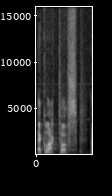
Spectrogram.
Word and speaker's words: eklektos: Okay, because you all read Greek, and if you don't, this is how it's pronounced, eklektos.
